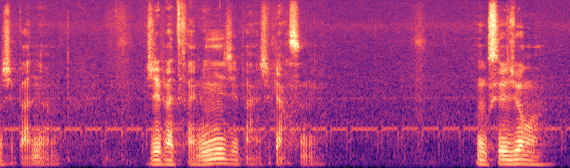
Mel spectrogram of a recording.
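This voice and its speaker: The delivery is monotone, with flat intonation. Audible room echo and noticeable background noise fill the recording. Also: man. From northern France, Vernon, Normandy. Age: 20s. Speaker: young homeless resident of a shelter. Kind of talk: documentary interview testimony. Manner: halting.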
